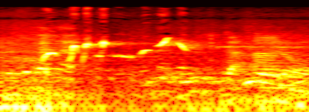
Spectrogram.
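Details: Short burst from a murai batu pastol, a White-rumped shama seen as a future winner: a string of clear whistled notes climbing in pitch, then a quick rising-and-falling slur.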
